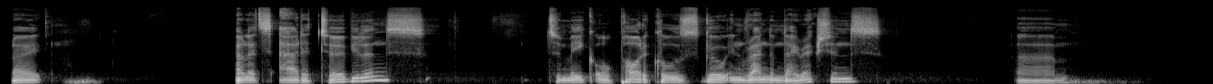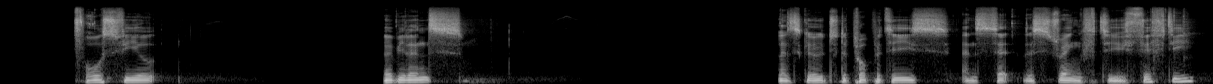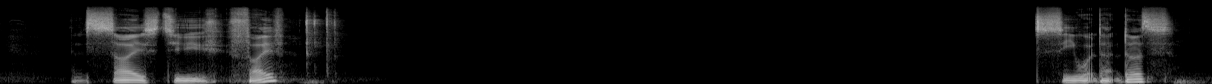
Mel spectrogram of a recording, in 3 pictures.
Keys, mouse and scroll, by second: 2.1 shift+a, 19.7 click, 21.1-22.0 scroll down 3, 22.0-26.0 drag, 26.3-29.2 drag, 29.5-30.9 scroll down 4, 32.2 space, 33.5 scroll up 4, 34.7 middle click, 35.1 middle click, 35.5 middle click.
